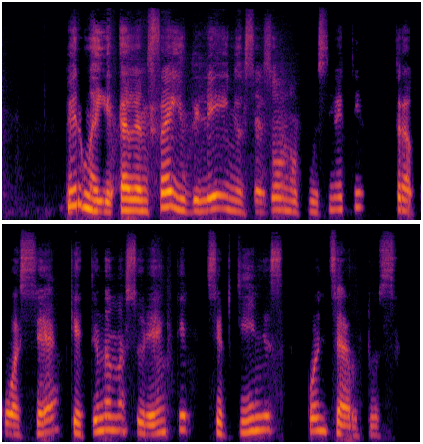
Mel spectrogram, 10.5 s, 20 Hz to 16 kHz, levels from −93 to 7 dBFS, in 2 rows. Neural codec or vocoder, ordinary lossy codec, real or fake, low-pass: codec, 44.1 kHz, 2.6 kbps, DAC; MP3, 96 kbps; fake; 14.4 kHz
